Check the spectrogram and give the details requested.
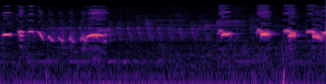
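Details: Orange-headed thrush with a good body, singing in the teler style: quick, bright whistled notes sliding up and down in a rapid run, then a pause and louder chopped phrases near the end.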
